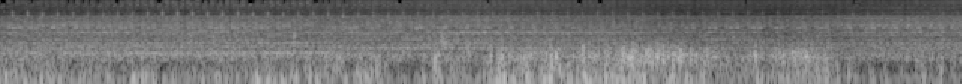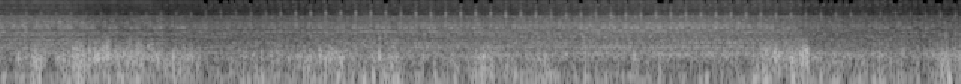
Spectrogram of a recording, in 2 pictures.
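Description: Steady idle with occasional faint knocking bursts a few seconds apart, not following any rhythm; intermittent knock from the engine, source undetermined.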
